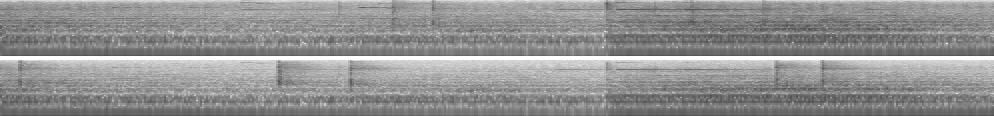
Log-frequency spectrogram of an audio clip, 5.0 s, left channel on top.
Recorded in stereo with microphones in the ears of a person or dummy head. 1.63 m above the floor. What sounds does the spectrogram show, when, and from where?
0.0 s a helicopter: 45° left (ahead or behind); by 5.0 s 65° left (ahead or behind)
